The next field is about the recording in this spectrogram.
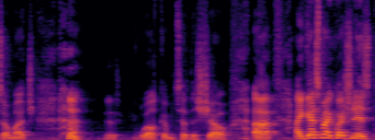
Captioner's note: chuckles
